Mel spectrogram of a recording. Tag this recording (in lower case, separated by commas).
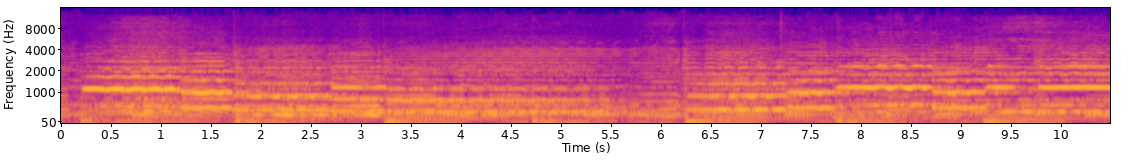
music, string section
